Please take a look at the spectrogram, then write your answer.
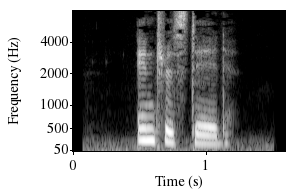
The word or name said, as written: interested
